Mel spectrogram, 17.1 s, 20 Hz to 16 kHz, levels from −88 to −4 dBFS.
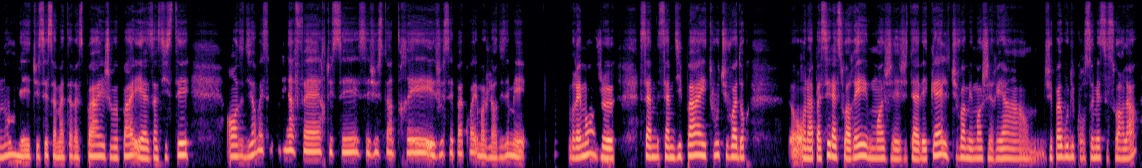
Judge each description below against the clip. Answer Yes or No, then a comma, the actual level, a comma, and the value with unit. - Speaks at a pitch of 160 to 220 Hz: Yes, high, 190 Hz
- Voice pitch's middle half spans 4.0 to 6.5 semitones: Yes, average, 4.5 semitones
